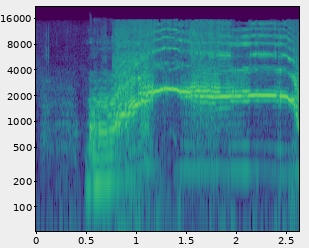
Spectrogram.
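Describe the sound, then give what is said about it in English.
A person imitates a bull elk's scream: a loud, sustained high-pitched whistle over a deeper voiced growl, held for about two seconds before cutting off sharply. “Hear the difference in that scream there?”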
